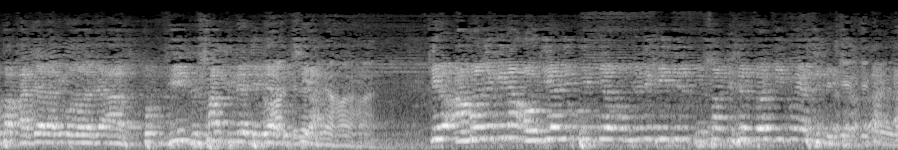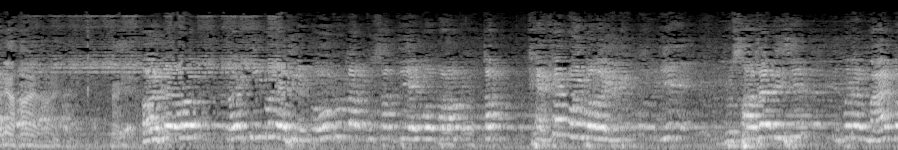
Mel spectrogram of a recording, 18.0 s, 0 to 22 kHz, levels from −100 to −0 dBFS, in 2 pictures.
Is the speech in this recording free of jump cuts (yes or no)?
yes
